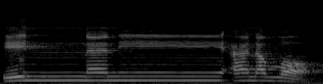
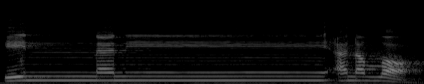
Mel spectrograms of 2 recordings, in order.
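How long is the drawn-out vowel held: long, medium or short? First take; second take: short; medium. First: The drawn-out vowel is held for two counts. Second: The drawn-out vowel is held for four counts. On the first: "Kita baca dua" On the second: "Kita baca empat"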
